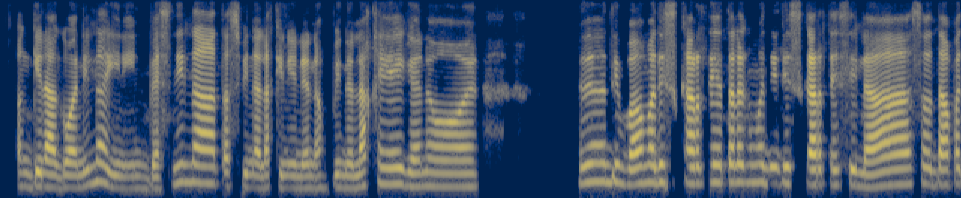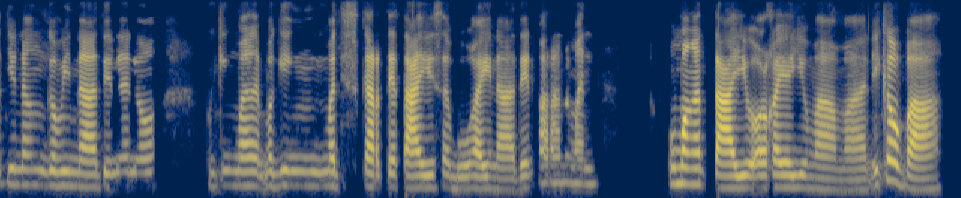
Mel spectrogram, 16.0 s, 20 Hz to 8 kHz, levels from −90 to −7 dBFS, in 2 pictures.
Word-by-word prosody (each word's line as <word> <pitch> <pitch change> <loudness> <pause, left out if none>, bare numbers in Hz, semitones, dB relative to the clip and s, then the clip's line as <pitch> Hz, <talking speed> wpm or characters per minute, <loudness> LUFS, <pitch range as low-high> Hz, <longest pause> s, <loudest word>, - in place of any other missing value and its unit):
ang 200 - -10
ginagawa 190 -2 0
nila 250 +7 -5
ini-invest 175 +2 -8
nila, 260 -1 +2
tapos 210 0 -6
pinalaki 185 -1 -4
nila 180 0 -3
nang 180 +1 -8
pinalaki, 205 +7 -4
gano'n. 200 0 -4 0.9
Yun 275 +2 -3
'di 270 - -6
ba 240 +2 +1
madiskarte, 260 -1 0
talagang 265 0 0
madidiskarte 245 -3 0
sila, 220 +1 +2
so 245 -2 -6
dapat 225 +1 0
yun 230 - -8
ang 225 0 -9
gawin 215 -1 -4
natin 195 +1 +2
ano, 210 0 -5 0.4
maging 220 +2 -12
ma 215 0 0
maging 220 +1 -6 0.3
madiskarte 200 -1 +2
tayo 185 0 +6
sa 190 -1 -7
buhay 175 0 0
natin 160 +2 0
para 130 0 -1
naman, 235 - -7 0.6
umangat 245 -1 +5
tayo 180 -1 +7
o 185 - +5
kaya 190 -1 +3
yumaman. 160 -4 -2
Ikaw 295 -2 +5
ba? 165 -2 +4
205 Hz, 155 wpm, -23 LUFS, 185-235 Hz, 0.9 s, tayo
